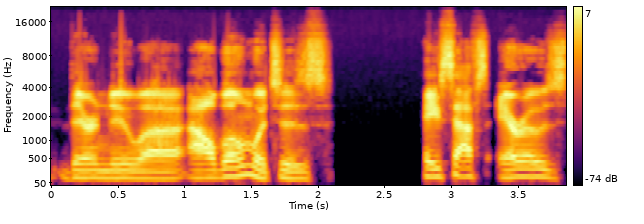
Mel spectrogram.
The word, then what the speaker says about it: Asaph: name on the rundown, Asaph's Arrows, I got nervous. It's like Aesop Rocky, and I'm saying it wrong. Am I saying it correctly? Asaph? Is that It's the Asaph, biblical pronunciation?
